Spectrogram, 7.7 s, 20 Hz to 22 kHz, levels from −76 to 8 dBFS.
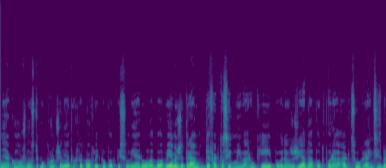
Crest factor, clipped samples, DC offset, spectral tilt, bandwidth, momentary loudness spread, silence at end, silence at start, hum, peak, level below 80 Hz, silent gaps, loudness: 18 dB; under 0.1%; under 0.1%; -7.5 dB/octave; 13 kHz; 8 LU; 0 s; 0 s; none; -6 dBFS; -66 dBFS; none; -26 LUFS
